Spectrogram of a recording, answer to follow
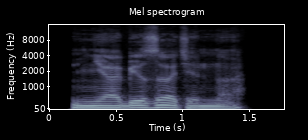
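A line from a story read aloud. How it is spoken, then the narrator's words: Snorting. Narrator (Russian): хмыкнул Дакар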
